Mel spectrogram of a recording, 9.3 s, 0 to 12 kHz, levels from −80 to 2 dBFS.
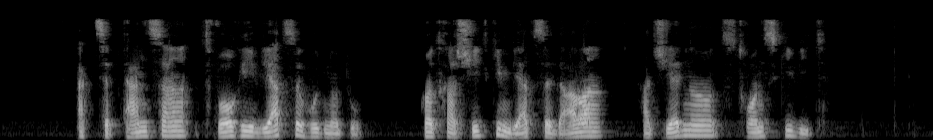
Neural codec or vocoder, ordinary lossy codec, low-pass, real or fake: none; AAC, 32 kbps; 7.2 kHz; real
